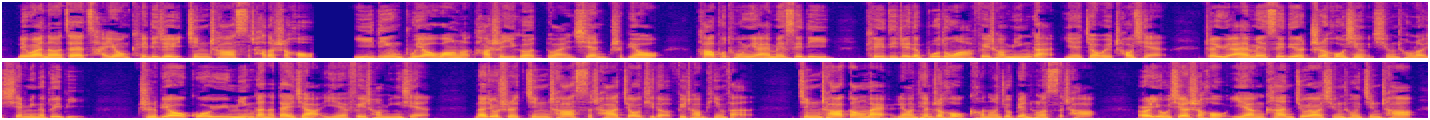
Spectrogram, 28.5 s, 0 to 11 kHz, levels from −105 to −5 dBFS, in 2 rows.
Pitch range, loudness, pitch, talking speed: 130-155 Hz, -22 LUFS, 140 Hz, 270 characters per minute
